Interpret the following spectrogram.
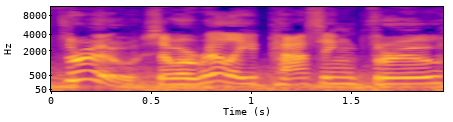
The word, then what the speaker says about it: Thoreau: that we're passing through Thoreau New Mexico which the locals pronounced through so we're really passing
